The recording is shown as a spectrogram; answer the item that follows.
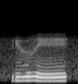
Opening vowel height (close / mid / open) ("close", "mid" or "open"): close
